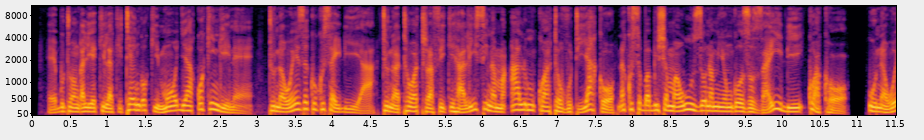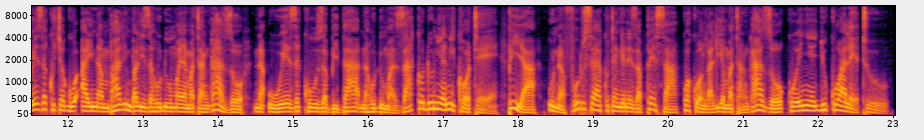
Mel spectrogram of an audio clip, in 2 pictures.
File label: swahili narration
